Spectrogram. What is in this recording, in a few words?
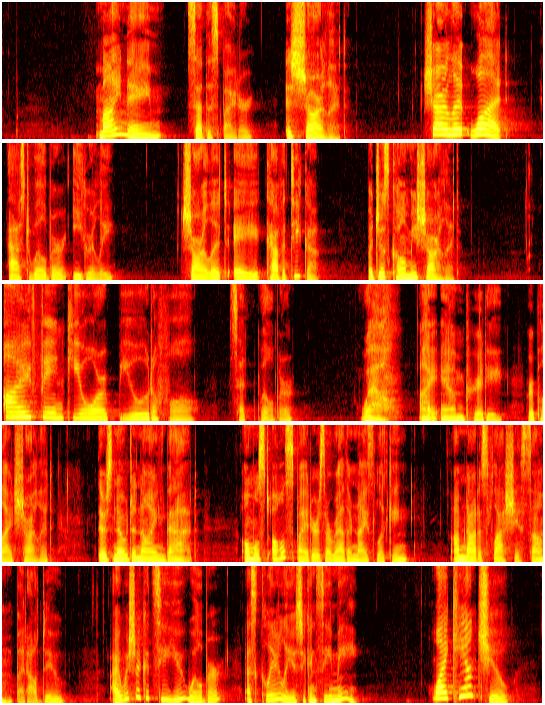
Childrens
